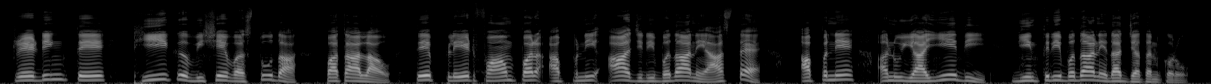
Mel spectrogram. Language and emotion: Dogri, neutral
